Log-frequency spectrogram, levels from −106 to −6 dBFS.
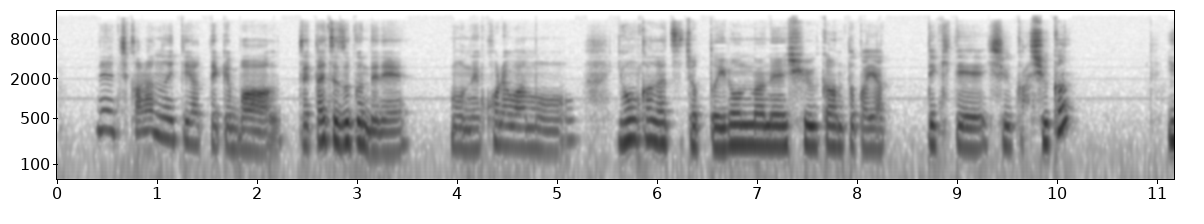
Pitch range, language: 170-235 Hz, Japanese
